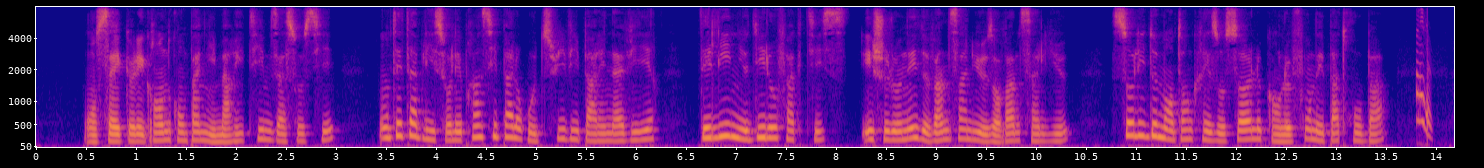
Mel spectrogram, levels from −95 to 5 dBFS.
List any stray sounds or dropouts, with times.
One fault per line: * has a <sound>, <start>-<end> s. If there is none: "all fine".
* has a chirp, 13.8-14.0 s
